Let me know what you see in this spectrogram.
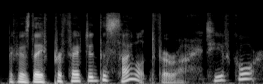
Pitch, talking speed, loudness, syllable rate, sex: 150 Hz, 180 wpm, -19 LUFS, 6.9 syllables/s, male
